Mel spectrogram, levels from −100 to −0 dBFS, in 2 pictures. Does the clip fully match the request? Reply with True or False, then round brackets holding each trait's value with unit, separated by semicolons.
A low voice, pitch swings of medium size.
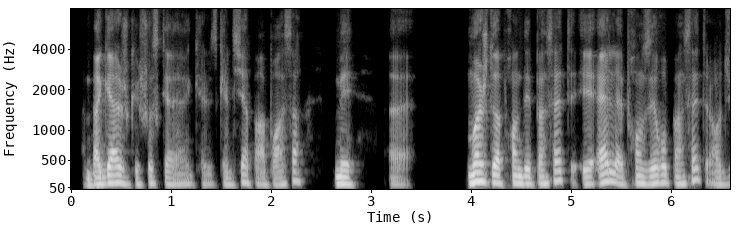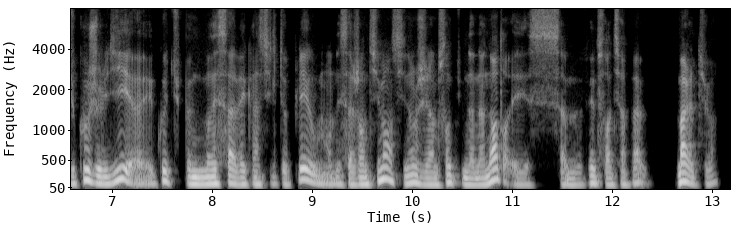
True (115 Hz; 3.5 semitones)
